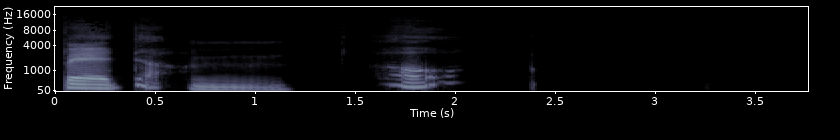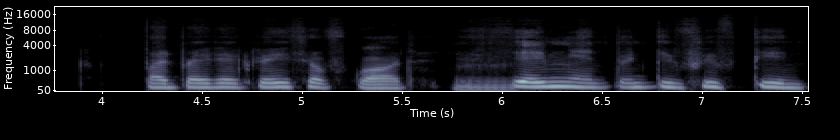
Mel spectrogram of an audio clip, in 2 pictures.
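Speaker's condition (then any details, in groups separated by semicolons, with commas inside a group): Cerebral palsy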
